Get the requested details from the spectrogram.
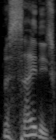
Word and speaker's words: Mercedes: But Mercedes, is it Mercedes? It's Mercedes College. – Yep. – That's how they pronounce it.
